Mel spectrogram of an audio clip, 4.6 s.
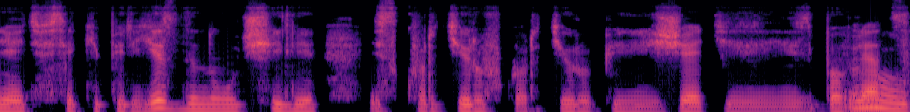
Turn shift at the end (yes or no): yes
